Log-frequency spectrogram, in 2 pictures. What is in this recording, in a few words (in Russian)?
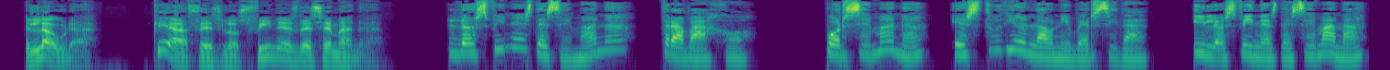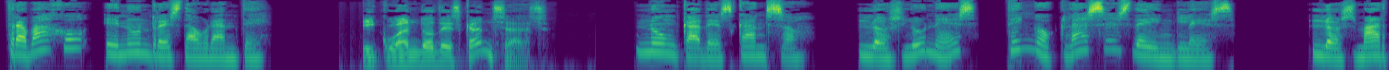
urok dialog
